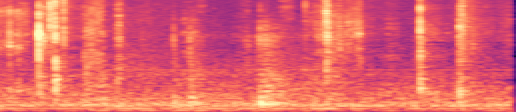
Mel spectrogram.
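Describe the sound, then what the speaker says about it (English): Scissors snip through a strip of paper in a few quiet, crisp cuts close by, with faint crinkling between the snips and no talking. "I'm just gonna take my scissors and I'm just gonna cut a strip of this"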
